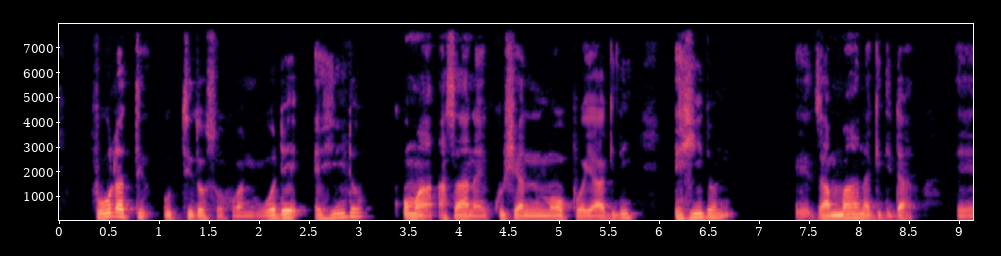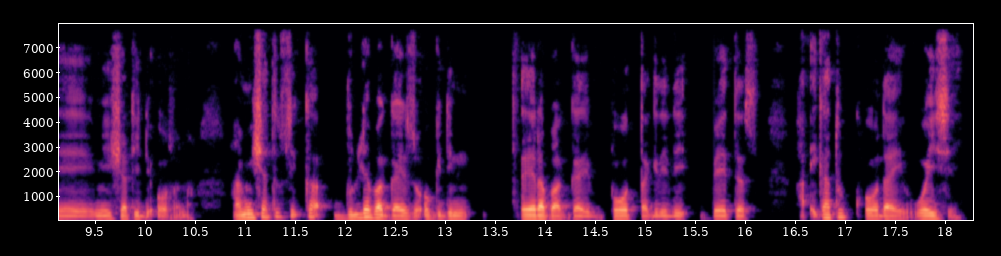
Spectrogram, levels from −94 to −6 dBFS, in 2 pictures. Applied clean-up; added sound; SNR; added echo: none; none; none; none.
